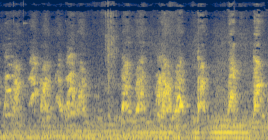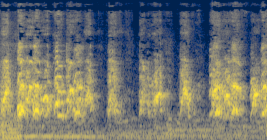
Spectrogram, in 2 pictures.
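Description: Dogs barking and yipping in a rapid run of short, sharp barks. A low steady hum underneath stops about four seconds in.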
